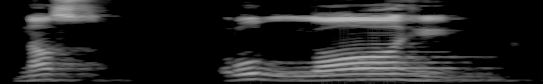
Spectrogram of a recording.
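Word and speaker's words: نصر الله: সদ পড়তে হবে এবং এ অক্ষরটিকে মোটা করে উচ্চারণ করতে হবে নাস নাস রুল্লাহি এখানে আল্লাহ শব্দের শুরুতে কি আসছে র এর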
